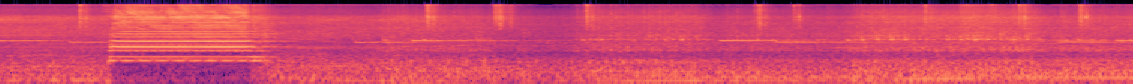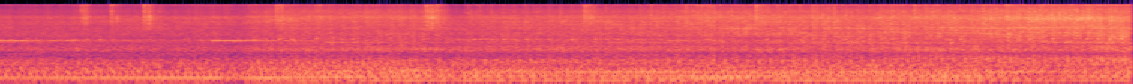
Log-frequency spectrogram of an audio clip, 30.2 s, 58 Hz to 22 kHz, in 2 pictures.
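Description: CC 201 (GE U18C) diesel-electric locomotive sounds its horn in one blast of about two seconds near the start. Its engine then grows steadily louder as the train approaches.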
